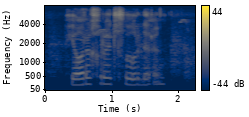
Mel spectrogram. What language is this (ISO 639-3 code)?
afr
